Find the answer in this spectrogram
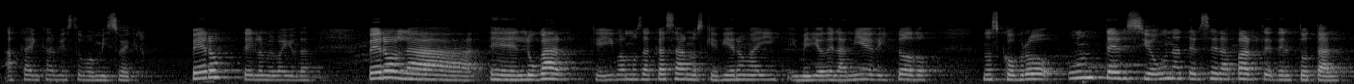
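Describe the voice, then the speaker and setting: Woman telling her story to a congregation, lively storytelling, roomy church echo. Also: fairly high pitch, normal speed, slight background noise. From Ecuador. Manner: lively storytelling with acted quotes. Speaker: church member giving testimony. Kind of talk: testimony to a congregation. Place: church hall. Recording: echoey hall with long reverb.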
